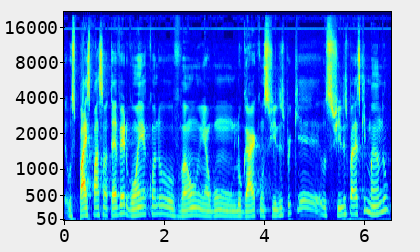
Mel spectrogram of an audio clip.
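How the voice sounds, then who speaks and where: A man's voice: mid-range voice, moderate pace, smooth. A male host talking casually and a little hesitantly, with frequent fillers. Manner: relaxed, hesitant with many fillers. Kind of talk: casual conversation. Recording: roomy reverberant room.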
